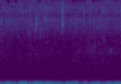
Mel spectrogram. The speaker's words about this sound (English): The soft percussion of the rain on leaves and puddles splashed like a thousand stealthy footsteps all around her.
